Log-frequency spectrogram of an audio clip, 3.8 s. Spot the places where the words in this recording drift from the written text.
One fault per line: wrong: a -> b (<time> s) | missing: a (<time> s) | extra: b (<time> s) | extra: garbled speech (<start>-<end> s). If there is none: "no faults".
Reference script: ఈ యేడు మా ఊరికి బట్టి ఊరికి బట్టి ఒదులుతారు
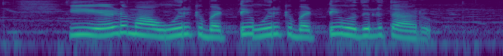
no faults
